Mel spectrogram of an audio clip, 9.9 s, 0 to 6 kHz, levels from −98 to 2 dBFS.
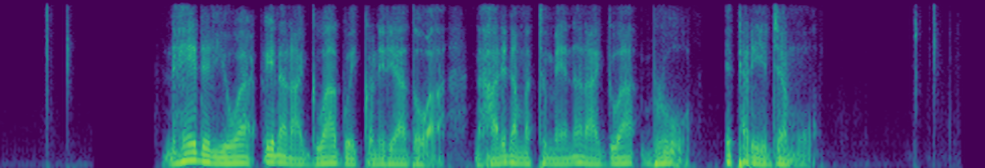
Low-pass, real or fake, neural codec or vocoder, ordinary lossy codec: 5.4 kHz; fake; codec, 16 kHz, 1.1 kbps, Voila-Tokenizer; none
